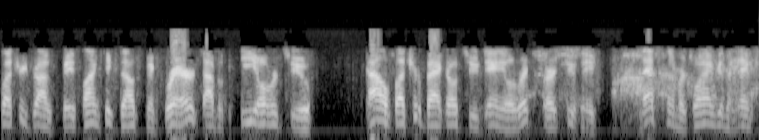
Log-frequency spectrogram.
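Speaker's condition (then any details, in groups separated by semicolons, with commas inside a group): No condition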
